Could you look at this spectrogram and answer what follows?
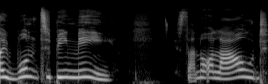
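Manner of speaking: theatrical acted delivery. Reading a line aloud in a group game, acting the line out. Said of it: "I'm acting".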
